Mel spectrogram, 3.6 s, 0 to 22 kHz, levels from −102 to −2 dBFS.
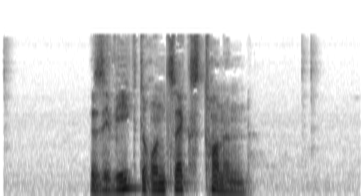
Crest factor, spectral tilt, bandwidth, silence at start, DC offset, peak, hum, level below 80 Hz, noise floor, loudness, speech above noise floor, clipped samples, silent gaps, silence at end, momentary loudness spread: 22 dB; -4.5 dB/octave; 11.5 kHz; 0.9 s; under 0.1%; -2 dBFS; none; -38 dBFS; -75 dBFS; -21 LUFS; 54 dB; under 0.1%; none; 1.15 s; 10 LU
